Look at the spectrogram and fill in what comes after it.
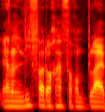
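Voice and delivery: ordinary delivery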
